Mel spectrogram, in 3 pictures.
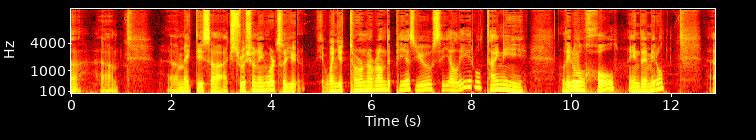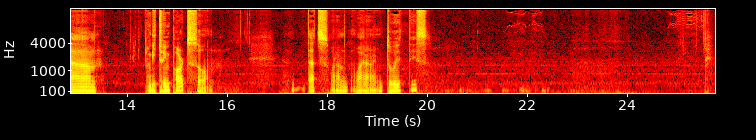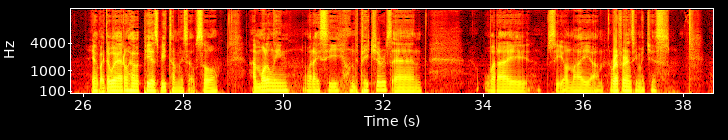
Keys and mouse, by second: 0.3-1.9 right drag, 0.6 g, 4.6-6.6 drag, 4.9-6.4 right drag, 5.2 g, 8.1-12.8 drag, 8.6-12.8 right drag, 8.8 g, 10.7 g, 11.8 g, 13.0 click, 13.0 g, 14.0 g, 15.1 g, 15.5-21.2 drag, 16.5-19.4 right drag, 16.8 g, 17.9 g, 21.2-24.3 middle drag, 21.7 Tab, 24.6 Tab, 25.5-27.2 middle drag, 26.9 KP_Decimal, 28.7-31.5 middle drag, 30.1 click, 30.1-31.9 right drag, 31.5 g, 36.0-37.9 drag, 36.5-38.6 right drag.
